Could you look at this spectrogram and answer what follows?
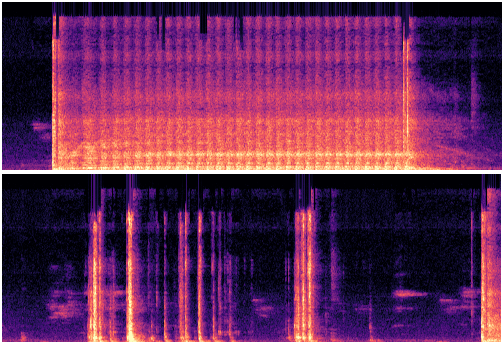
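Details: Car that cranks but won't start after hitting a pothole or being vacuum cleaned: steady starter cranking for about three and a half seconds with no firing, because the tripped fuel cut-off switch stops fuel reaching the engine.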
